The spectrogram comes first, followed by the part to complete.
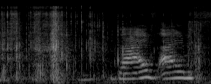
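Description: Plastic bag of cotton candy crinkling as it is pulled open, followed about a second in by a child's voice.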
